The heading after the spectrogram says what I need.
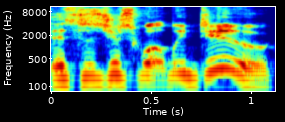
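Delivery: high, condescending, dismissive, can't-be-bothered tone. Retelling how a car service writer spoke to mom: imitating a condescending service writer. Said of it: "kinda dismissive".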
